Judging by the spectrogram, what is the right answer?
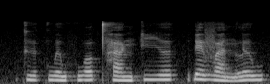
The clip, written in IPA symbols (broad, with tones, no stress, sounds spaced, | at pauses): k ɨ˨˩ ə̯ k w ə˨˩ w h w ɔ˨˦ t̪ʰ a˨˩ ŋ k i˧ ə̯ | ɗ ɛ˧ v a˧˩ n l ə˧ w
